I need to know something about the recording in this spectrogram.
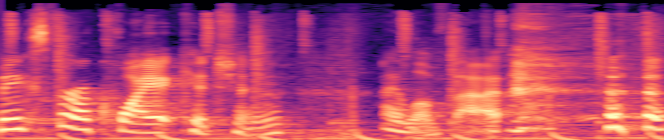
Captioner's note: laughs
